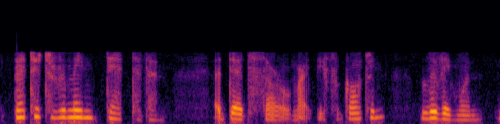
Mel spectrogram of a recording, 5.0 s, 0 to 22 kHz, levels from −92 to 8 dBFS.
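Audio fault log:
Throughout, GSM full-rate codec: a buzzy, gravelly roughness sits plainly on the speech, and the band is squeezed to roughly 200 Hz to 3.7 kHz. The vocal tract is modelled and driven by sparse regular pulses, which fits 13 kbps full-rate coding.
2.86 to 2.91 s, lost GSM frames: for about 40 ms the sound holds on a rough, metallic ring instead of moving on. The last good frame's settings were repeated to cover the gap, which fits two dropped frames.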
